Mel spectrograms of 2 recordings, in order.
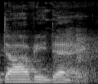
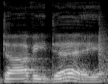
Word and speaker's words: Davide: So I thought it was Pizzeria David. It just made sense in my head that way. But I said Davide on Instagram, and this dude hit me up. He's like, "You're one of the first Americans that like pronounced my name like correctly."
